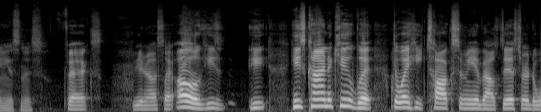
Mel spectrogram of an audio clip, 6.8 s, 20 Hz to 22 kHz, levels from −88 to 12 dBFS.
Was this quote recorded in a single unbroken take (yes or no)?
no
